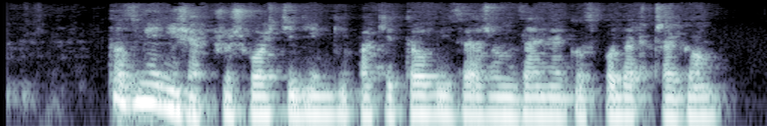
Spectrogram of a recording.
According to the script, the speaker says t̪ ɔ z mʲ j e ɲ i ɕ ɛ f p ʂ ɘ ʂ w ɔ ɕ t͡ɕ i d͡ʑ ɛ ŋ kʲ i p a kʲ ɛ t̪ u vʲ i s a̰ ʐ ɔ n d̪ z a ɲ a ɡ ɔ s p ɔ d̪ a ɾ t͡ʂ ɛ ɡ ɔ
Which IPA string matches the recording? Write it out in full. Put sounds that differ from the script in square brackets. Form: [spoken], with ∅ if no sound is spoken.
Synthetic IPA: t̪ ɔ z mʲ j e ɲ i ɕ ɛ f p ʂ ɘ ʂ w ɔ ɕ t͡ɕ i d͡ʑ ɛ ŋ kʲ i p a kʲ ɛ t̪ [ɔ] vʲ i [z] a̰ ʐ ɔ n d̪ z a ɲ a ɡ ɔ s p ɔ d̪ a ɾ t͡ʂ ɛ ɡ ɔ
